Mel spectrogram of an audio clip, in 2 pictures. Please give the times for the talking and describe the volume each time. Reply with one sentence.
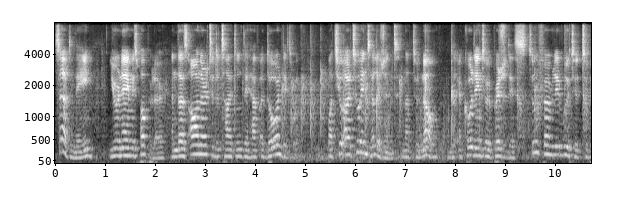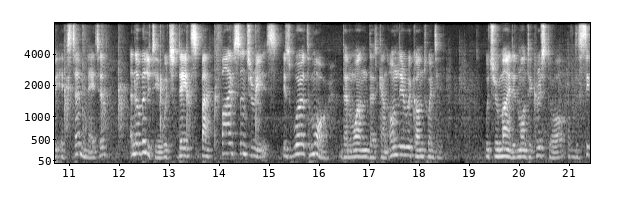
You can hear the talking from 0.0 to 18.5 s, at a steady volume; and briefly from 19.2 to 21.3 s.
